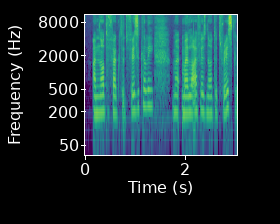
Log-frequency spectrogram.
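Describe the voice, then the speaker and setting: A woman with a Ukrainian accent in a dry, close sound with no echo. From Ukraine. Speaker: writer and publisher. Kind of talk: interview. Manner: halting.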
